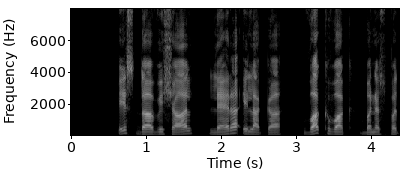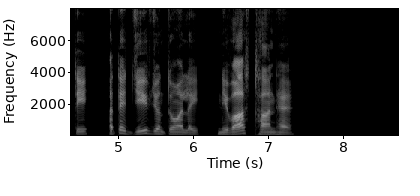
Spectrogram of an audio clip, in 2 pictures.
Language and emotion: Punjabi, neutral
